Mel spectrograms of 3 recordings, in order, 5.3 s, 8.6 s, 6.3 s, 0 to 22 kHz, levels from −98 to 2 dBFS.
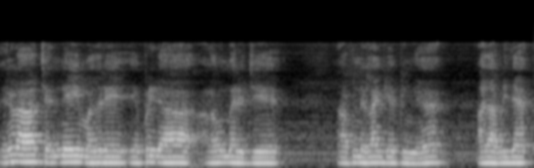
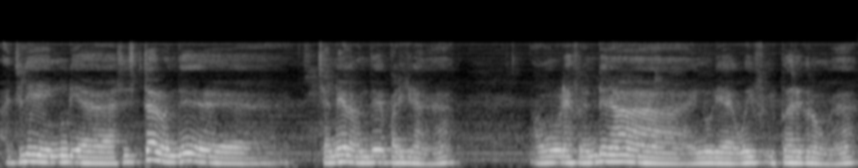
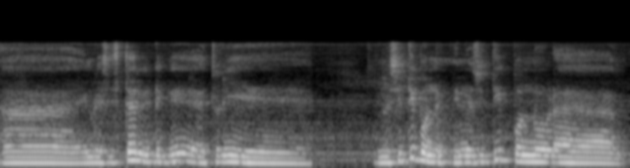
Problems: none marked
